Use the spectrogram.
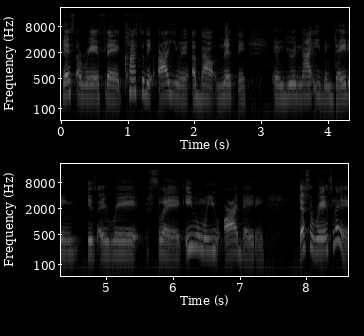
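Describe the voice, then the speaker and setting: On a very clean recording with a silent background, a woman of medium pitch talks at a moderate pace in an animated tone, with ordinary pitch variation. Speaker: podcast host. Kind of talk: casual monologue.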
